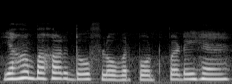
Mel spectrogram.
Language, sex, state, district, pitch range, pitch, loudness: Hindi, female, Punjab, Fazilka, 220-260 Hz, 245 Hz, -15 LUFS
